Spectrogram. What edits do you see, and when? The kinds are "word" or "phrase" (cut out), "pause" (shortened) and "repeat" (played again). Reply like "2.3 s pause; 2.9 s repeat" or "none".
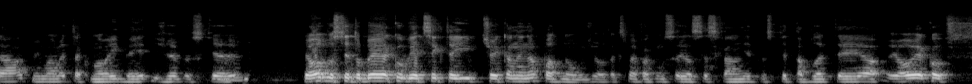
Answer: none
